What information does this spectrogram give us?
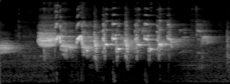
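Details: Javan pied starling giving a short burst of song: after a soft opening note, a loud tumble of mixed whistles and scratchy chirps that fades out near the end.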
